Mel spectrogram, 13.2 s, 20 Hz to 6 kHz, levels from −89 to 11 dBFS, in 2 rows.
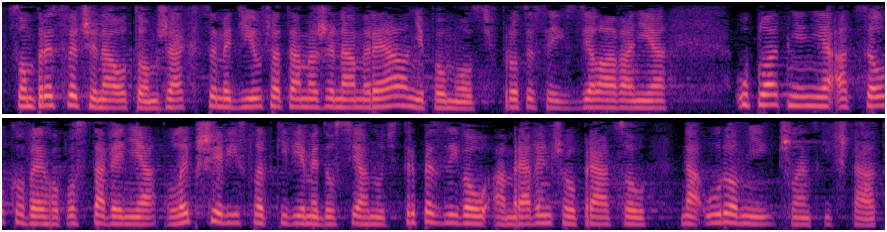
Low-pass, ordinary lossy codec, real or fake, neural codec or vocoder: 5.4 kHz; none; real; none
